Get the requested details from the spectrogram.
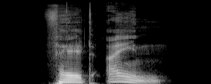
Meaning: third-person singular present of einfallen
- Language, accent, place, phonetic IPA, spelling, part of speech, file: German, Germany, Berlin, [ˌfɛlt ˈaɪ̯n], fällt ein, verb, De-fällt ein.ogg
